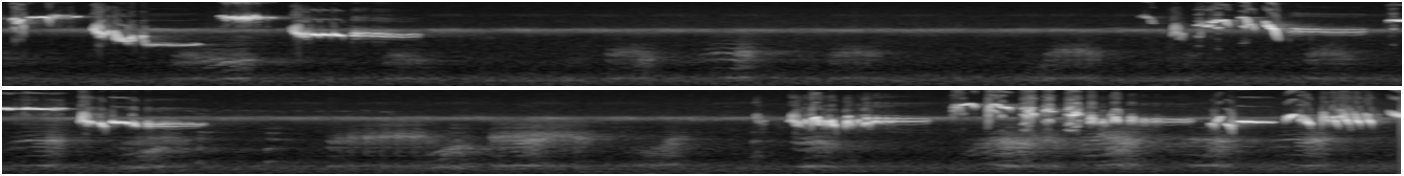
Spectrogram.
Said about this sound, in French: Tu entends comme c'est aigu? Le rouge-gorge chante parfois des notes tellement aiguës qu'on ne les entend pas. Des notes qu'on n'entend pas? Oui, notre oreille ne peut pas les entendre. Ça s'appelle des ultrasons.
